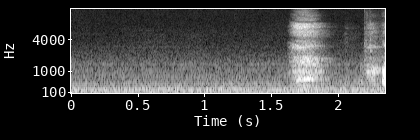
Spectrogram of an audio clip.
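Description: Low steady room hum, then about a second and a half in a woman's short, sharp gasp of surprise.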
